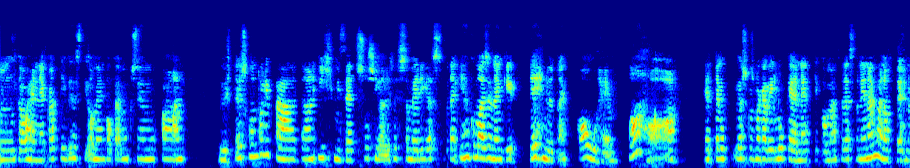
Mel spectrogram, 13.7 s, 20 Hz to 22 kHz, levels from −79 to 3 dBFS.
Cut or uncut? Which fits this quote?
cut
